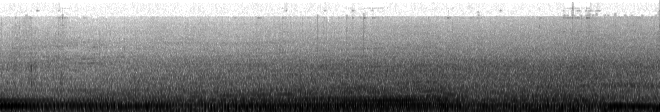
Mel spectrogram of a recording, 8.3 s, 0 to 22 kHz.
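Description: A 1988 Ford Mustang convertible pulls away from a green light, its engine droning steadily and rising in pitch with one brief dip as it shifts. Heard from inside the car, fairly faint, with continuous road noise.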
